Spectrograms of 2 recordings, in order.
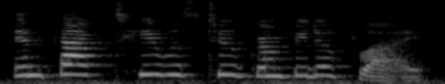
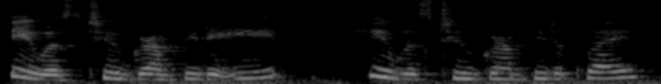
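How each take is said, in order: First: "In fact" pitched higher to build the list; storyteller landing "he was too grumpy to fly" as the topper; emphatic build. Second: Said in the usual way. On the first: A narrator's reading.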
